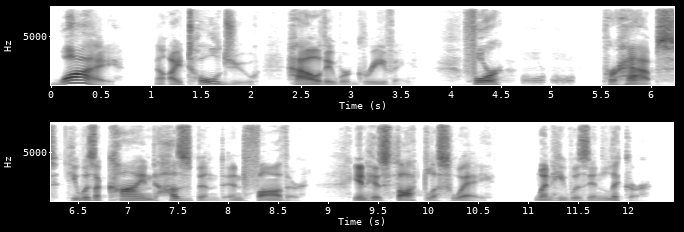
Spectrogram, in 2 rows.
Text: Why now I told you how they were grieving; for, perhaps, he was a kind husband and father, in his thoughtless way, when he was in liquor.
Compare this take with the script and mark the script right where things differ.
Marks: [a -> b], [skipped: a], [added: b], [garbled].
Why now I told you how they were grieving; for, perhaps, he was a kind husband and father, in his thoughtless way, when he was in liquor.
